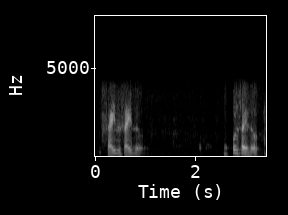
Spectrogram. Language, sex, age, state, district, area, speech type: Telugu, male, 18-30, Telangana, Nagarkurnool, urban, conversation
